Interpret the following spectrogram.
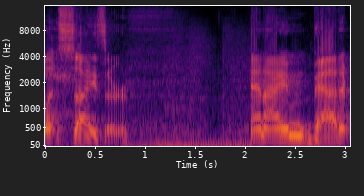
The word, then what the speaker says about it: Scizor: River of Peace says, "It's Scizor, like Little Caesars, by the way." Or no, I think it's a short I sound. Scissor? Well, I call it Sizer.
